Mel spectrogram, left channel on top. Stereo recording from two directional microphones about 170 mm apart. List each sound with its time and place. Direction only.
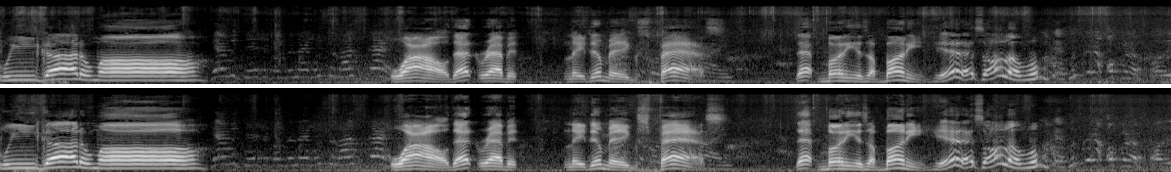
0.1 s mantra: 30° right (ahead or behind)
0.9 s mantra: 45° right (ahead or behind)
4.0 s mantra: 35° right (ahead or behind)
7.9 s speech: 30° right (ahead or behind)
8.5 s mantra: 40° right (ahead or behind)
9.4 s speech: 15° right (ahead or behind)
